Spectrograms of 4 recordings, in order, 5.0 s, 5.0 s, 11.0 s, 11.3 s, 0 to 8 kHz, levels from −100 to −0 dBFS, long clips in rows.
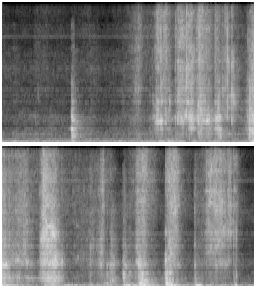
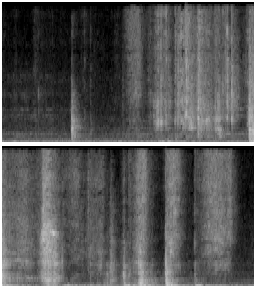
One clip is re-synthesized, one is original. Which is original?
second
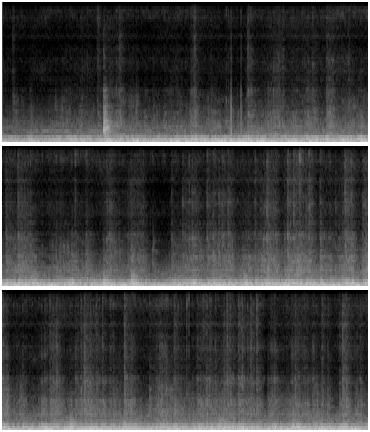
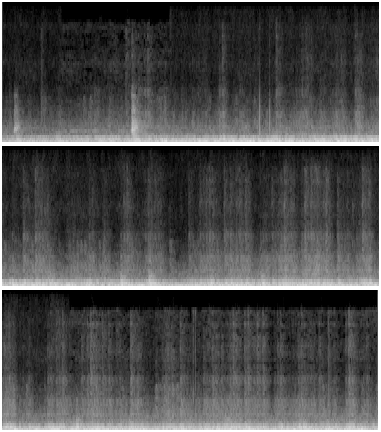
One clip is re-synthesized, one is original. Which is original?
second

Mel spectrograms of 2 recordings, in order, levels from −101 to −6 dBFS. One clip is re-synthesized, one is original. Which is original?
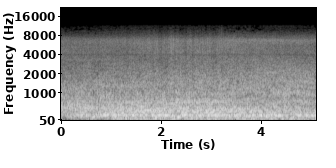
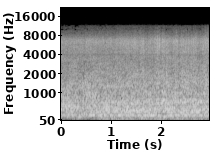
second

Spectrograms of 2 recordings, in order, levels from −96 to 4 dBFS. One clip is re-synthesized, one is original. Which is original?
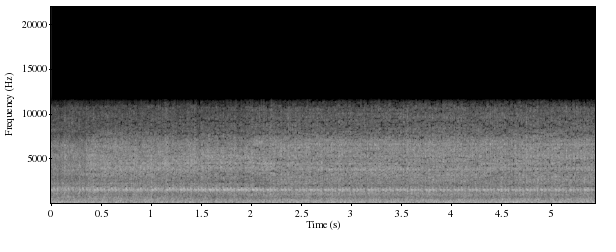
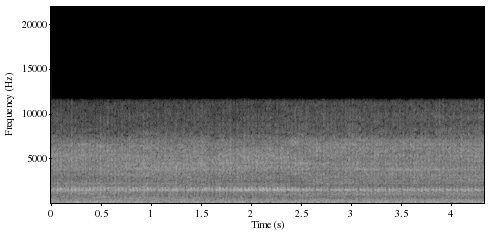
first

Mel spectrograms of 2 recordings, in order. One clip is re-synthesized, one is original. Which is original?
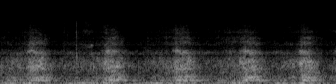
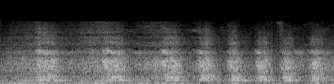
second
